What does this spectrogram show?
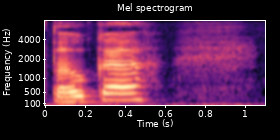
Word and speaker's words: bokeh: photographers use it's spelled B okay eh we pronounce it bokeh and what people like especially say with you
